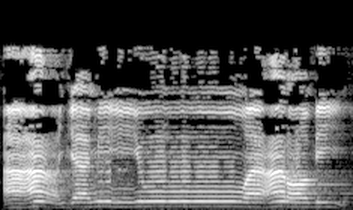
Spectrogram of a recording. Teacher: lebih ditekan, jangan sampai wa'arobi, jangan begitu karena tasydid ditekan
